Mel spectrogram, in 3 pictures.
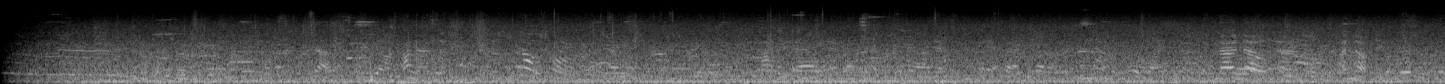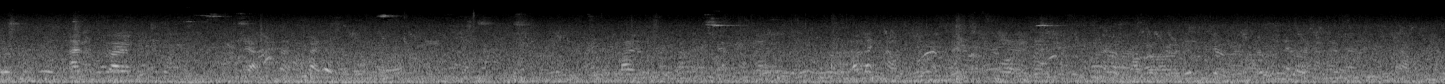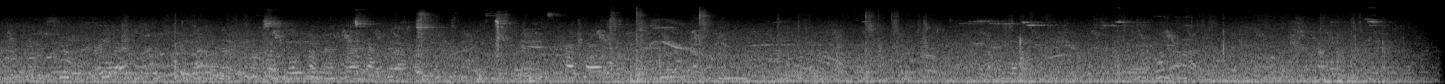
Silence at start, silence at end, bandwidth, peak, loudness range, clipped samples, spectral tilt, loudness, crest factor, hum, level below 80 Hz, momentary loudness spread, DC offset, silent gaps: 0.05 s; 0.05 s; 14 kHz; -8 dBFS; 3 LU; under 0.1%; -5.5 dB/octave; -26 LUFS; 18 dB; none; -42 dBFS; 4 LU; under 0.1%; none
